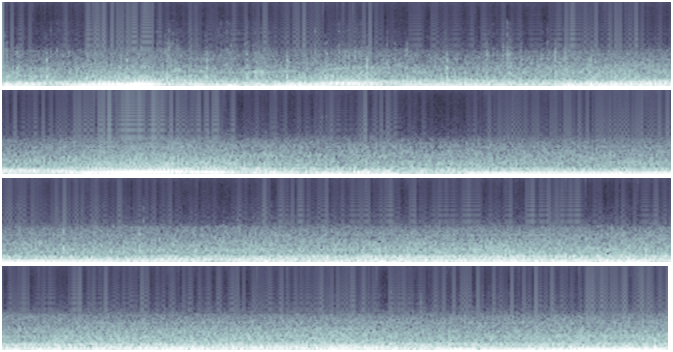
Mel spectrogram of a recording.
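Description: Tyres rumble on the road.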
